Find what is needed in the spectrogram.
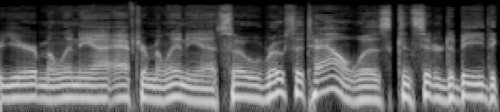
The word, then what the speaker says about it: Rosetau: It's called Rosetau. – I've always thought that name was interesting. Rosetau. It's spelled R-O-S-E, Rose, and Tau, T-A-U, Tau as in cross.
